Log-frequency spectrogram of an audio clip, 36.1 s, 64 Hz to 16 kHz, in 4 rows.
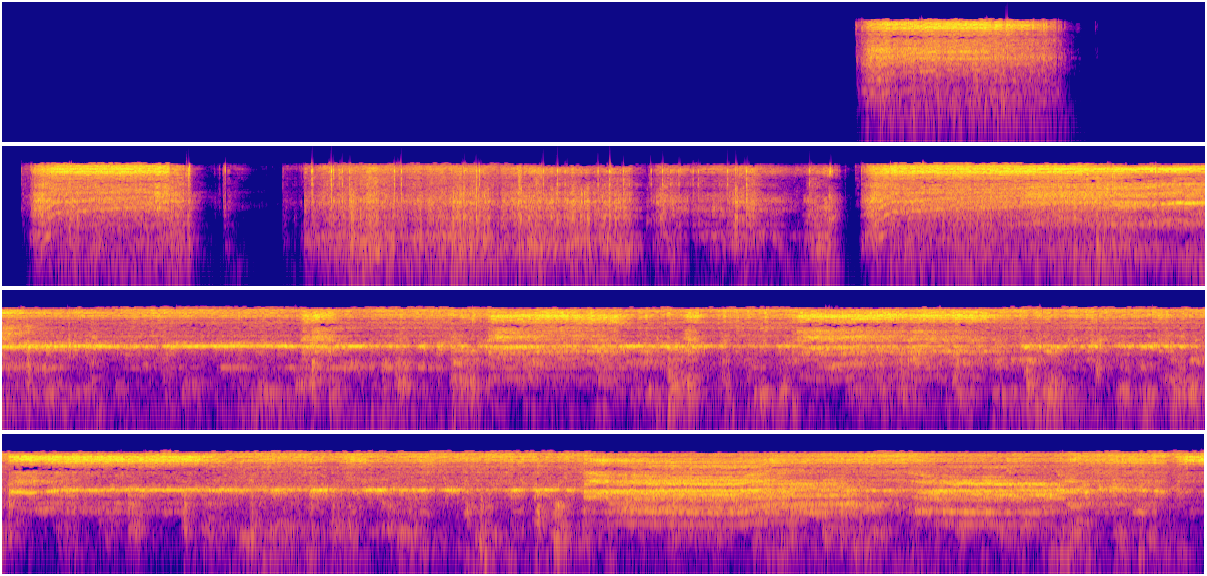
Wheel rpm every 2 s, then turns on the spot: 0, 0, 10, 50, 60, 20, 20, 80, 200, 230, 230, 230, 230, 230, 230, 220, 220, 220.
8-14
